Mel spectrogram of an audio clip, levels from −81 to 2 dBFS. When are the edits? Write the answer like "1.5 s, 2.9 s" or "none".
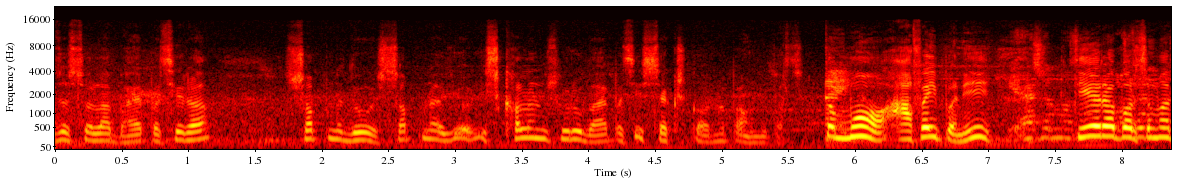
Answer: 5.8 s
